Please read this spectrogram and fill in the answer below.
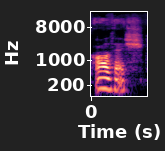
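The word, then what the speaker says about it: Airmed: So the pronunciation of this goddess is Arvesh.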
